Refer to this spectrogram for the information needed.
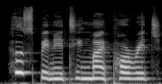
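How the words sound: It is said in a quiet voice.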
